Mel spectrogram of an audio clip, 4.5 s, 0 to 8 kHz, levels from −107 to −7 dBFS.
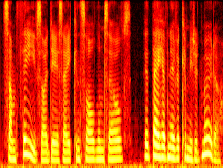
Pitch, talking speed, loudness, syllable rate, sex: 175 Hz, 175 wpm, -18 LUFS, 5.3 syllables/s, female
